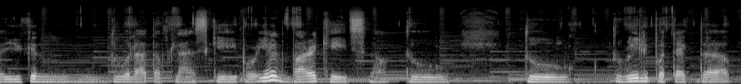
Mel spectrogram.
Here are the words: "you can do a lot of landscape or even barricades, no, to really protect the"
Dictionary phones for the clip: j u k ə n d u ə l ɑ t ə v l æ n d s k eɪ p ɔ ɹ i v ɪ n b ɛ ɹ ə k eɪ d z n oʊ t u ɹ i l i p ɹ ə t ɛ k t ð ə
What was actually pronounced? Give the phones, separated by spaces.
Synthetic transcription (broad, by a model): j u k ə n d u ə l ɑ t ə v l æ n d s k eɪ p ɔ ɹ i v ɪ n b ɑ ɹ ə k eɪ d s n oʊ t u ɹ i l i p ɹ ə t ɛ k t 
